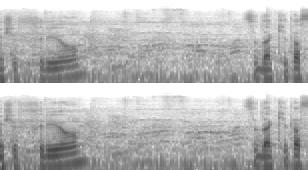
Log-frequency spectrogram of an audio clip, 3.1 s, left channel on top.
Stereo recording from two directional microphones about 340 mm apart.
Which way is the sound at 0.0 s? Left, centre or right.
Centre.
